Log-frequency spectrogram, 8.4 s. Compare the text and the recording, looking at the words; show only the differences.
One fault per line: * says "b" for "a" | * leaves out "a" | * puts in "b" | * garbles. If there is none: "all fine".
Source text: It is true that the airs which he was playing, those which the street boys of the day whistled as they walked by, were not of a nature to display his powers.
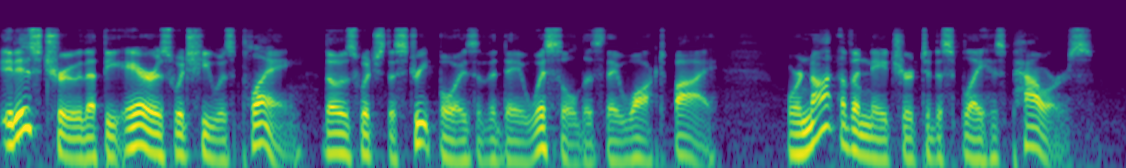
all fine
